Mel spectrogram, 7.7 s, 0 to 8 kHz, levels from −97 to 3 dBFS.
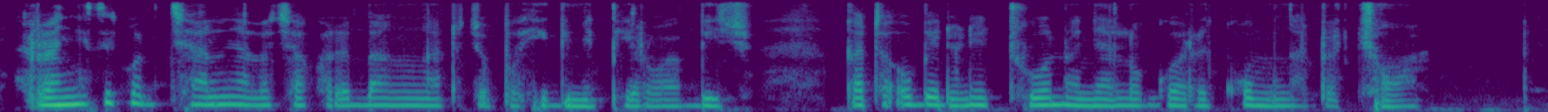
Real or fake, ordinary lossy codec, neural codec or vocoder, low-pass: fake; none; codec, 16 kHz in and 24 kHz out, 2.2 kbps, FireRedTTS-2 codec; 7.2 kHz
